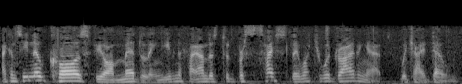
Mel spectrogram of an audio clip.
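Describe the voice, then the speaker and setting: Snooty irritable english lord, pompous, pitch all over, dull old radio drama. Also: male voice, sing-song, fast, pushed and bright. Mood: scornful. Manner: pompous, withering, drawling disdain. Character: haughty, scornful English aristocrat, pompous and irritable. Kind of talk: 1940s radio acting. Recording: dull, noisy 1940s radio recording.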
